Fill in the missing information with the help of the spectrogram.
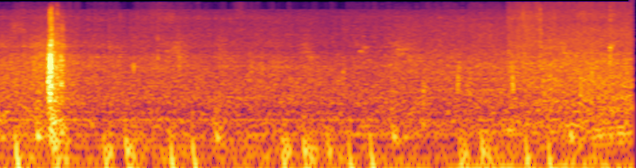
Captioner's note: birds chirping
